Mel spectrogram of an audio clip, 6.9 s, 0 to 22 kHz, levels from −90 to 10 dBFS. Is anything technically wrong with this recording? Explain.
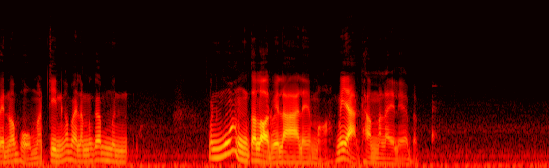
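Yes. A CD skip occurs at 0.52 s in this speech recording. The disc player's laser was knocked or thrown by a surface flaw onto another turn of the spiral track, so it lost its place. The player muted for only a few milliseconds and then resumed reading from a different point on the disc. The result is a short tick followed by an abrupt discontinuity, as the speech suddenly carries on from somewhere else.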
